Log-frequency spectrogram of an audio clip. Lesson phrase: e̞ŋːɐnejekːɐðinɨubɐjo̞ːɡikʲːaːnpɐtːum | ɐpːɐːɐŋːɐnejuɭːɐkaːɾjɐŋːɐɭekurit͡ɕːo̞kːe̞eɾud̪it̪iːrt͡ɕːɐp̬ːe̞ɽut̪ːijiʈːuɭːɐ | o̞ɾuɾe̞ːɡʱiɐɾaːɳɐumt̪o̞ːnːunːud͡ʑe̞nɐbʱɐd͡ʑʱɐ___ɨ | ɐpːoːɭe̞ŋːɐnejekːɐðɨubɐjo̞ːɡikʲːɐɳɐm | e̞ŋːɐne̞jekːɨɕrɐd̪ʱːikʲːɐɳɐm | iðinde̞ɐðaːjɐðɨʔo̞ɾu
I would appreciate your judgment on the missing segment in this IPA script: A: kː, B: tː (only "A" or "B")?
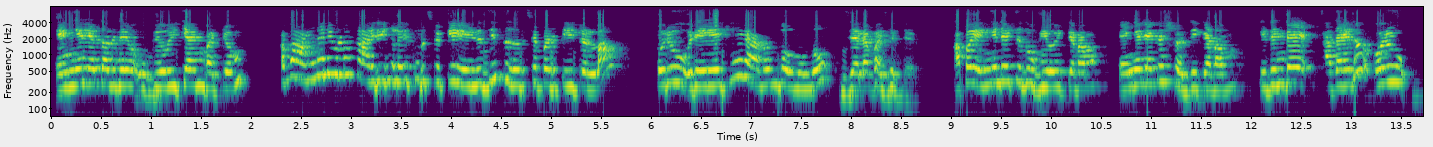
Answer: B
